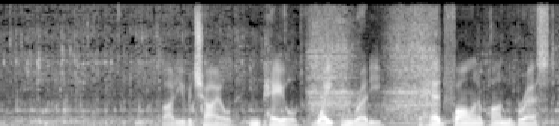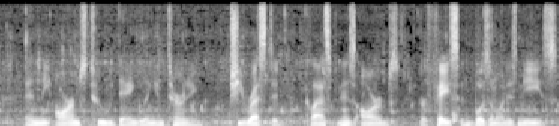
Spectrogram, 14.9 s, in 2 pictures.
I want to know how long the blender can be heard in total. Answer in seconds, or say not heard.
2 s.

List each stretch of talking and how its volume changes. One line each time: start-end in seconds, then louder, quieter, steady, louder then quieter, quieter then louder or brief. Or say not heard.
2.2-14.8 steady.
